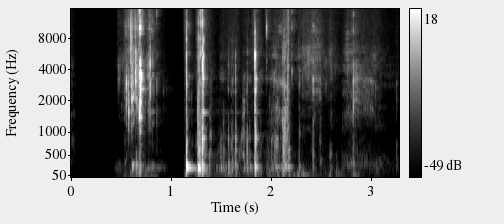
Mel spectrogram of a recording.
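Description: sipping matcha tea

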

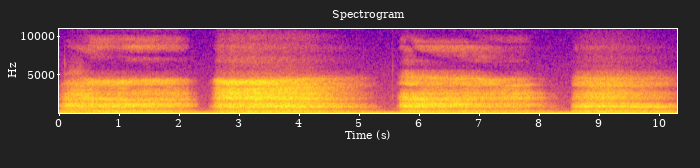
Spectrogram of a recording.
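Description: ocean breath

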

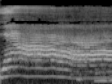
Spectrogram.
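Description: kitten meowing

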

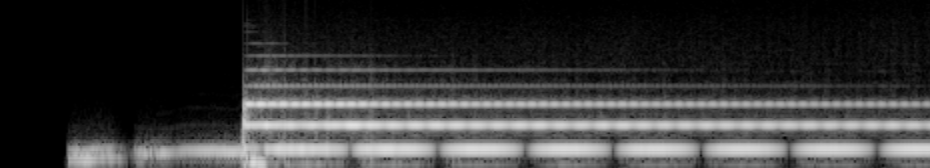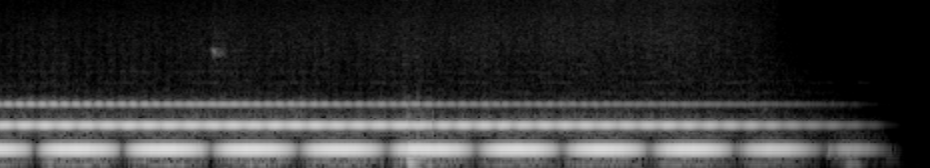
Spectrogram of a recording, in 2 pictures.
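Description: meditation bell ringing

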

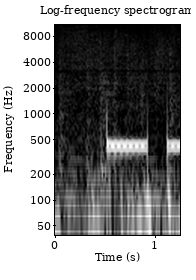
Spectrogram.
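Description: telephone ringing tone

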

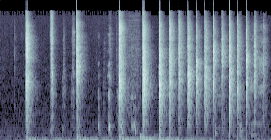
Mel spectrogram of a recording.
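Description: applause

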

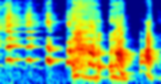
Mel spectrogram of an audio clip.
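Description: small dog whimpering

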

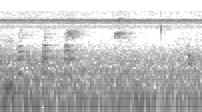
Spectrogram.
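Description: chickens clucking

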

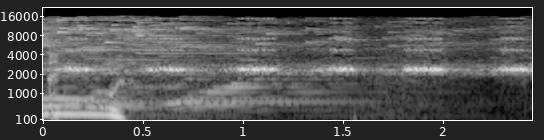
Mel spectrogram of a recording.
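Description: crickets chirping

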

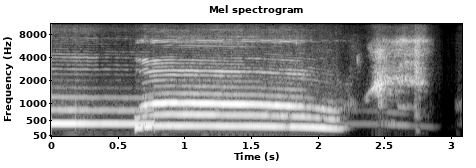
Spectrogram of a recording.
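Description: wolf howl

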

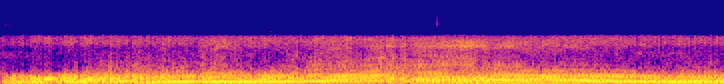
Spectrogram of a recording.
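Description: car engine revving

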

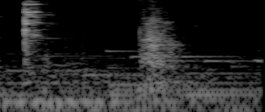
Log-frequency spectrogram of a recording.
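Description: glasses clinking

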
